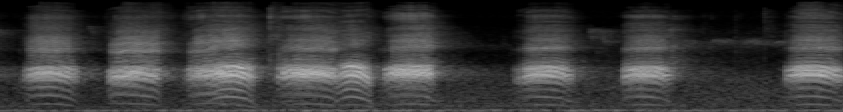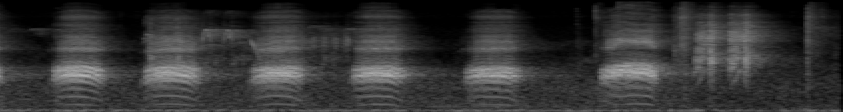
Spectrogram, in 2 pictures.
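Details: A pair of large-billed crows (jungle crows) gives loud, harsh, noisy caws in a steady run, about one every half second, some overlapping, echoing through a quiet forest.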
